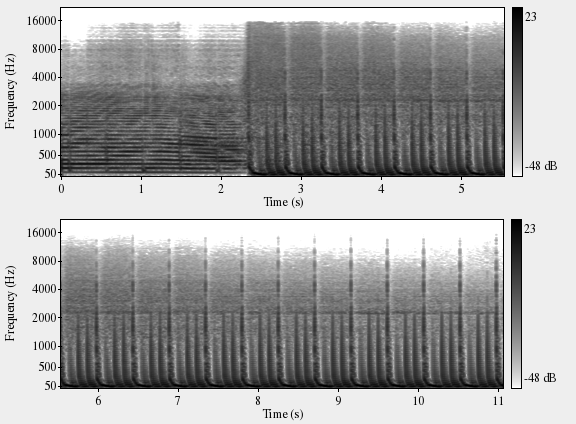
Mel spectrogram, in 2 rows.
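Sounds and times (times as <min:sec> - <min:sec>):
sustained synthesizer chord: 0:00.0 - 0:04.7.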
